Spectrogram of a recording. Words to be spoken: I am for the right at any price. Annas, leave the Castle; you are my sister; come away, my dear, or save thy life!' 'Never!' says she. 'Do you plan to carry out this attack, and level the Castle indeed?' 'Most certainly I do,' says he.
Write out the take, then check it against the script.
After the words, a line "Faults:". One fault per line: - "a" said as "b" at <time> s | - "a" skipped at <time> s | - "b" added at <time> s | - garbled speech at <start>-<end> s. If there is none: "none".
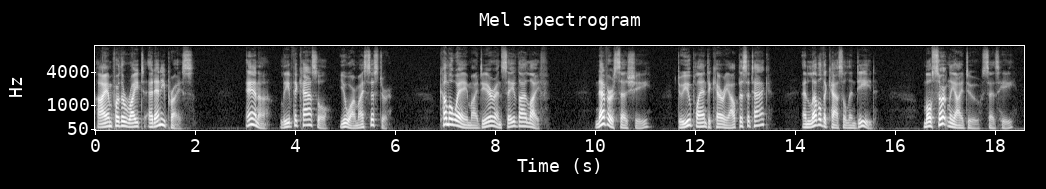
I am for the right at any price. Anna, leave the Castle; you are my sister; come away, my dear, and save thy life!' 'Never!' says she. 'Do you plan to carry out this attack, and level the Castle indeed?' 'Most certainly I do,' says he.
Faults:
- "Annas" said as "Anna" at 3.0 s
- "or" said as "and" at 8.0 s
